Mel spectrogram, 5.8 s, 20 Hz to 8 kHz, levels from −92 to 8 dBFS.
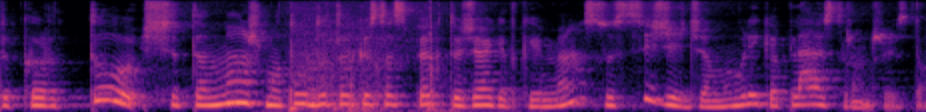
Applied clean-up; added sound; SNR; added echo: none; Drawer open or close; 14 dB; reverberation time 0.6 s.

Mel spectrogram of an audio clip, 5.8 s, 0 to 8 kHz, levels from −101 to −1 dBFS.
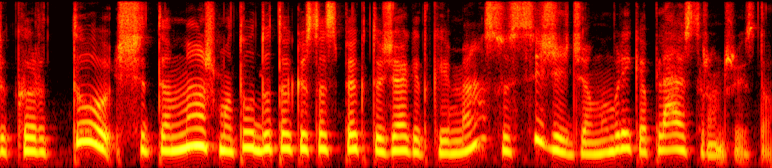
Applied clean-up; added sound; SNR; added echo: none; none; none; none.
